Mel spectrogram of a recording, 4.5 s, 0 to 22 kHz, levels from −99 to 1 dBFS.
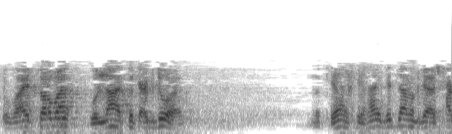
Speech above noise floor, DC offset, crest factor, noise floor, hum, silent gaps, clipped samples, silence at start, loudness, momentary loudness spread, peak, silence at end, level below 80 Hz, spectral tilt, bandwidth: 39 dB; under 0.1%; 18 dB; -66 dBFS; none; none; under 0.1%; 0 s; -28 LUFS; 7 LU; -12 dBFS; 0 s; -62 dBFS; -9 dB/octave; 4.2 kHz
